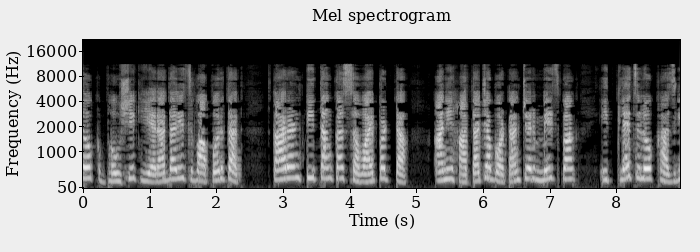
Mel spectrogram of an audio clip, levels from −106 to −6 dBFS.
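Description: All the way through, the treble sounds rebuilt rather than real, gritty and lispy on the s sounds, with nothing above 11.1 kHz. That's likely HE-AAC compression at a very low bitrate, around 12 kbps.

Right after "तांकां सवाय पडटा आनी", there's pre-echo at 5.83 to 5.85 s and again at 5.97 to 6.00 s. Codec noise smears about 22 and 28 ms ahead of the attacks as a short hiss, softening them.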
